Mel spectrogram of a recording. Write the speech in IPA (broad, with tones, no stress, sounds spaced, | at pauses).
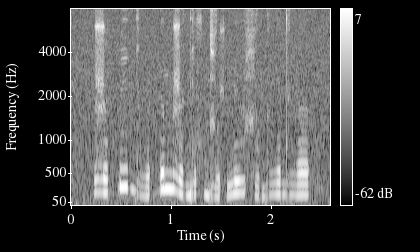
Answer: ʐ ʏ˧ k͡p i˥ ɡʱ ɪ˩ h ʏ˥ m ʐ ʏ˧ ɡ i˧ s d͡ʑ u˩ ʃ n y˥ v ɕ u˩ ɡʱ ɪ˥ dʱ ə˧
